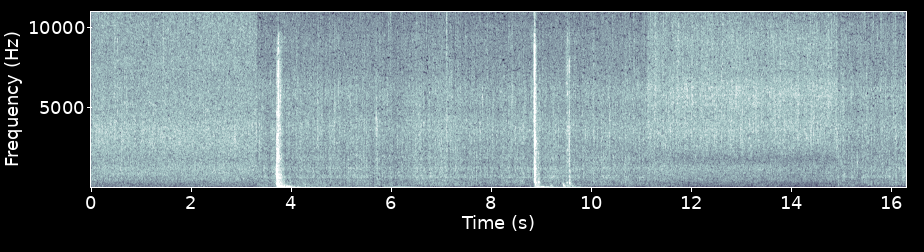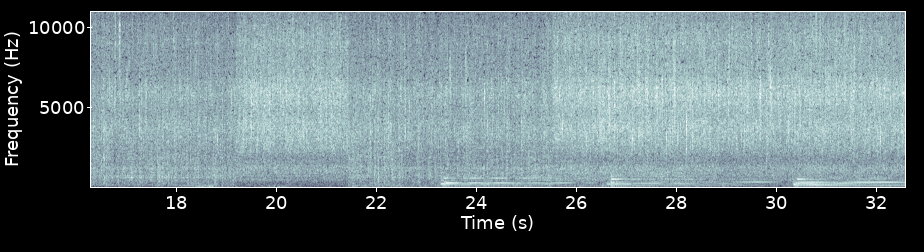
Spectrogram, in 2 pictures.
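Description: Steady heavy rain, with two loud thunder cracks about four and nine seconds in, each trailing off in a short low rumble. Soft music comes in over the rain for the last several seconds.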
